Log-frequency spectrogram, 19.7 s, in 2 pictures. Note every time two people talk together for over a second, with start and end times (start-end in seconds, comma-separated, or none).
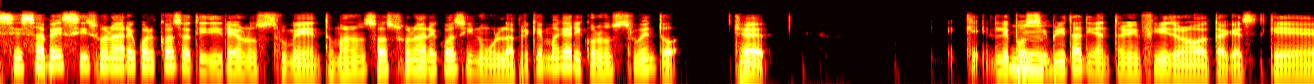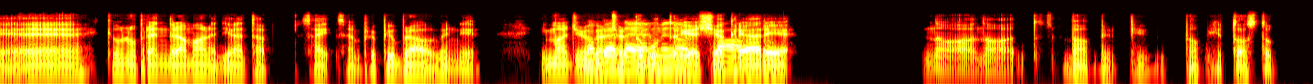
14.2-15.7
